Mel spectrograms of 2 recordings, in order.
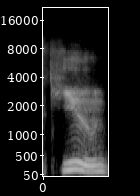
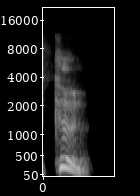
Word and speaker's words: Kuhn: And in American is Kuhn, but in German it's Kuhn.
